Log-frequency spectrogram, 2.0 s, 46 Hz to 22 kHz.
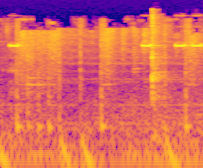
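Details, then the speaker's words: BlackSmith 0.8 cu ft biometric home safe: short high beeps on each keypad press entering the code, then a sharp click as the bolt releases and the safe opens normally, over background music. "and you could probably hear the click open and there we go"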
